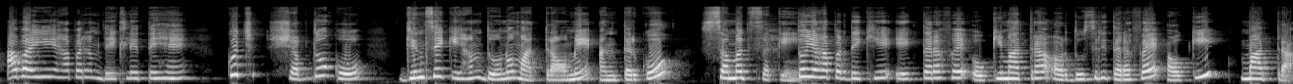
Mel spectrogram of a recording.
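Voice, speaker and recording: A woman teaching a language lesson, slowly drilling letters and syllables one by one. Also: high voice. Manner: slow, deliberate drilling of syllables. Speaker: Hindi teacher. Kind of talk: explanatory lesson, spelling out letters.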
